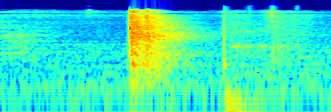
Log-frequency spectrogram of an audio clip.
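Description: A loaded barbell with black bumper plates set down on a matted gym floor: a loud, sudden impact about a second in that dies away over half a second, then a shorter dull thud as the bar settles.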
